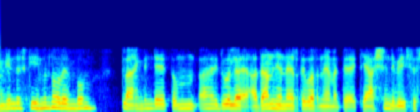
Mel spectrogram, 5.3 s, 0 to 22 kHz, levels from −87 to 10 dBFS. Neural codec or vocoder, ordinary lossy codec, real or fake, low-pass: codec, 16 kHz in and 24 kHz out, 0.8 kbps, FocalCodec, streaming, 65536 codes; none; fake; 3.6 kHz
